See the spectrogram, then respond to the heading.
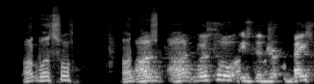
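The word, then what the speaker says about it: Entwistle: Aunt Whistle.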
